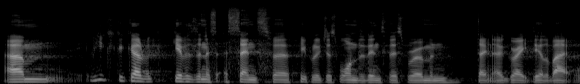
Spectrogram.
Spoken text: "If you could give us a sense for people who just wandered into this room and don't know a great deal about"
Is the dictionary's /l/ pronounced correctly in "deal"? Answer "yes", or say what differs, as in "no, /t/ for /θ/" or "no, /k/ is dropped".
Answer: yes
